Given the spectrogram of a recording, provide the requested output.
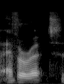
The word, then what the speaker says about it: Everett: So you can find me on LinkedIn and Facebook, Will Everett. And the surname is spelled E-V-E-R-E-T-T.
